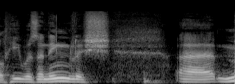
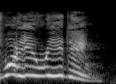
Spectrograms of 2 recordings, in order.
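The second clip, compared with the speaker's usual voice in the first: much higher, louder alarmed cry; desperate shout; 6 dB louder than usual. Retold or imitated. Prisoner seizing the chaplain, desperate shout. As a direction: grab him and demand it. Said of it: "he lurched forward and grabbed hold".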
